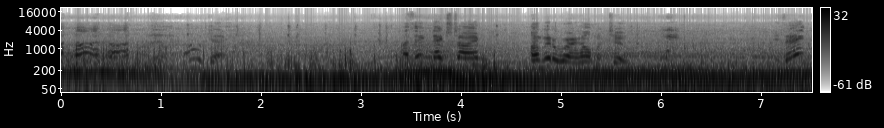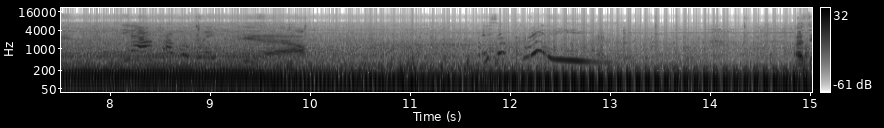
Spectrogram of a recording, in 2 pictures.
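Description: Side-by-side UTV engine running under throttle as it drives over rough field ground; the engine note rises about four seconds in and drops back near ten seconds, with a quick regular pulsing toward the end. Voices over it.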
